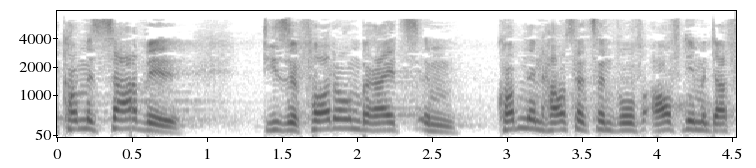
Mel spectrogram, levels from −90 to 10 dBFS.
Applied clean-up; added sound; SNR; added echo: none; none; none; none.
